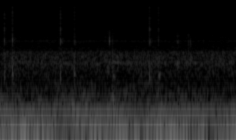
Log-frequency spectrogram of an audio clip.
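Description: A computer mouse clicks several times in soft, scattered taps, close but faint, over a steady low electrical hum.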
